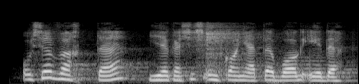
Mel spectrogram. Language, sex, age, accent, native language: Uzbek, female, 12-17, Qoraqalpog'iston, Karakalpak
